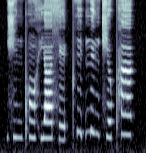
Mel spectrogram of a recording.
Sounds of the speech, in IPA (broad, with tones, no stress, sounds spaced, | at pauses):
ɕ i˧ ŋ pʰ ɔ̃˧ h j a˧ s e˨ ʔ pʰ i˦ ʔ ŋ e˥˧ ŋ t͡ɕ ə˧ pʰ ã˦ k̚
